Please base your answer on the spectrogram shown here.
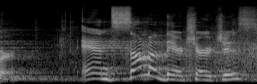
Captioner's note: applause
